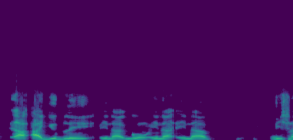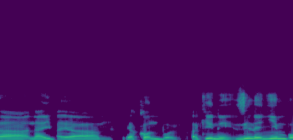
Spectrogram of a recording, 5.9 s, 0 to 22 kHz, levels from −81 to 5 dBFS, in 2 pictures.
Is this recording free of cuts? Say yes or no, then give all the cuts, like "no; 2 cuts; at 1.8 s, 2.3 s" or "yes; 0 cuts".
no; 4 cuts; at 1.0 s, 2.9 s, 3.5 s, 4.0 s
